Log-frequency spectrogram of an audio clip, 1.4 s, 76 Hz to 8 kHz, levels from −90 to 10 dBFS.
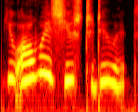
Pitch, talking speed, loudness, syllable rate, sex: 285 Hz, 260 wpm, -14 LUFS, 5.5 syllables/s, female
